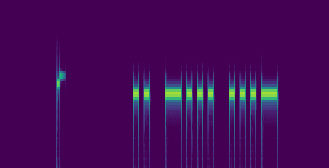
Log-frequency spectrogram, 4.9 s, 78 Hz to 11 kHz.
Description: Morse code, heard as a keyed tone, about 15 wpm, 700 Hz. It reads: IBV
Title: USA Call Sign Postfixes - 3 Letters 15wpm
